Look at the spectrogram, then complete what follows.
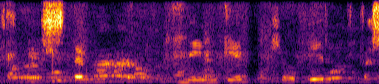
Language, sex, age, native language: Icelandic, male, 18-19, Icelandic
